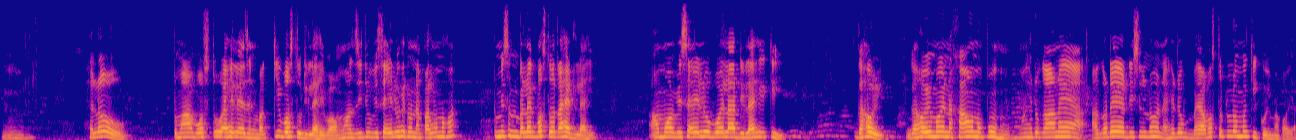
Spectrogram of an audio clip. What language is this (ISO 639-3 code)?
asm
